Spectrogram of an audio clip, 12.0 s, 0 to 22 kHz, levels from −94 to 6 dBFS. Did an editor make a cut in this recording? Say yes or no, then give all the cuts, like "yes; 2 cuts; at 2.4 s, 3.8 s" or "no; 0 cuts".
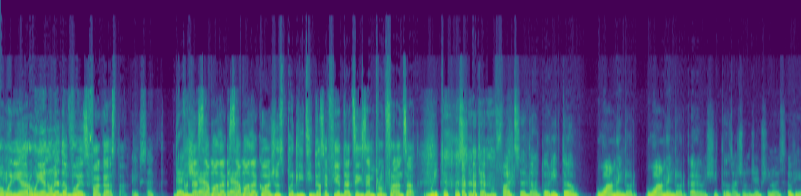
yes; 6 cuts; at 2.5 s, 3.4 s, 4.8 s, 7.4 s, 9.5 s, 11.0 s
